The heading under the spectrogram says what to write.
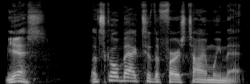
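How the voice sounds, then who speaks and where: A man playing a sorrowful, philosophical lone wanderer in an audio drama, speaking earnestly and deliberately. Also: mid-range voice, very animated, fairly bright tone, no echo, clean studio sound. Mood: brooding.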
